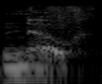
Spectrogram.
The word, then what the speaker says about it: know: word now so really in this word the K is silent and we really kind of ignore the W too don't we so that's about know so know this guy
